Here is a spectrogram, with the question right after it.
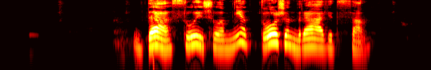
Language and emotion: Russian, positive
